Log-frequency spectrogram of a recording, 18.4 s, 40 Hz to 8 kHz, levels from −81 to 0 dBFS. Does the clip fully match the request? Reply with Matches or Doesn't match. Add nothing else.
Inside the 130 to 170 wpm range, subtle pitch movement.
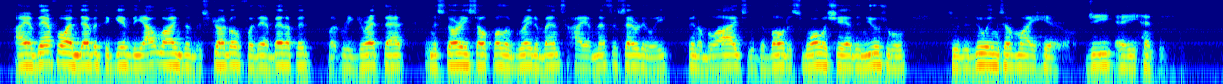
Matches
